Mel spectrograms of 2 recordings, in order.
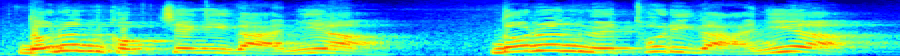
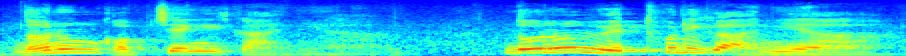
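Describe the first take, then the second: First: Rising, earnest reassurance as God; voicing God's comfort. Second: The angel's comfort. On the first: Pastor voicing God comforting the congregation, earnest reassurance. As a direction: proclaim the comfort with lifted voice. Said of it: "하나님께서 여러분들에게". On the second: Acted. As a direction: speak it gently to Elijah. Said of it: "엘리야에게".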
